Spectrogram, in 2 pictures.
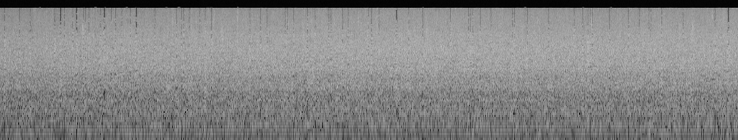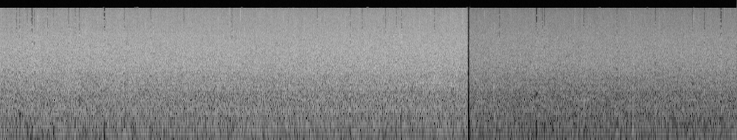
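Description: Heavy rain falling steadily, a dense even hiss. About five seconds before the end it drops abruptly to a lighter level and stays there.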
